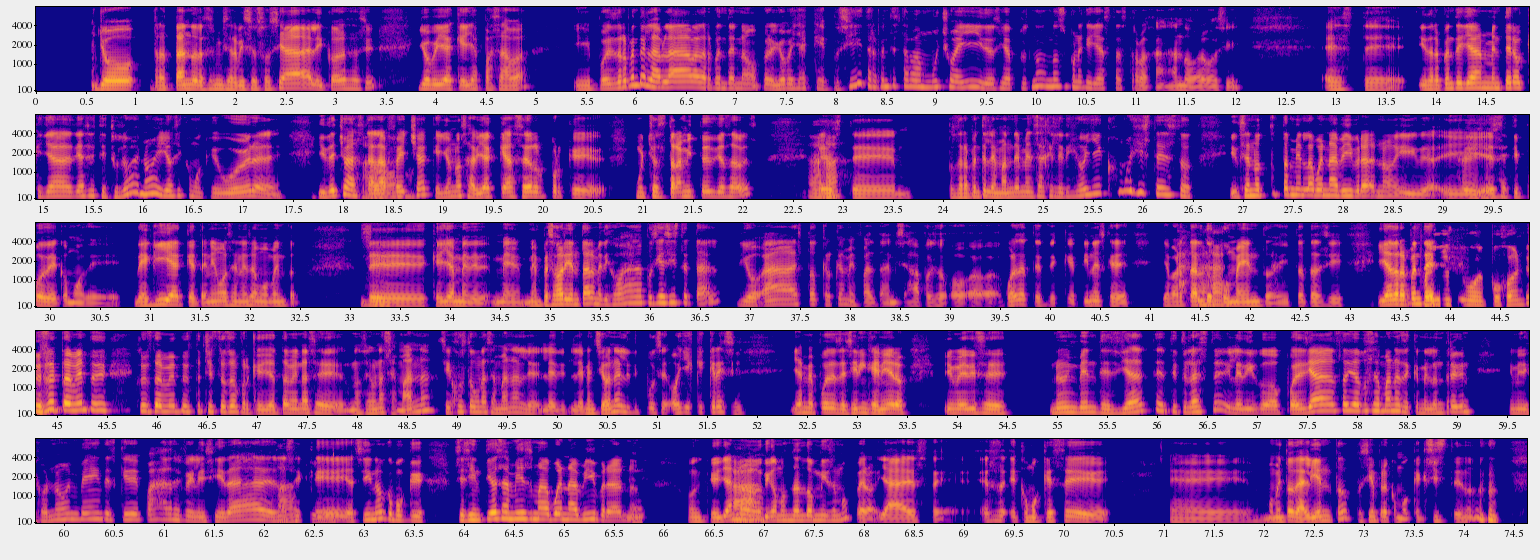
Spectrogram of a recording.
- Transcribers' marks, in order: chuckle; chuckle
- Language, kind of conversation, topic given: Spanish, podcast, ¿Quién fue la persona que más te guió en tu carrera y por qué?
